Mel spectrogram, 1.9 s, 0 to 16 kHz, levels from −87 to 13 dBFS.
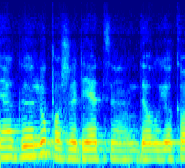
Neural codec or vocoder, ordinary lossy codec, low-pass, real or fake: autoencoder, 48 kHz, 128 numbers a frame, DAC-VAE, trained on Japanese speech; Opus, 24 kbps; 14.4 kHz; fake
